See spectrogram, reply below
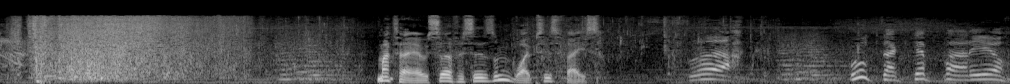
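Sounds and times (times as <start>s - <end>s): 
person losing their footing and falling backward into water: 0.0s - 2.6s
speech: 3.8s - 6.2s, 6.9s - 8.0s, 8.6s - 10.0s.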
